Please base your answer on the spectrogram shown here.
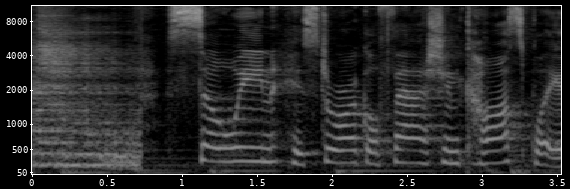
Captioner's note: normal voice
